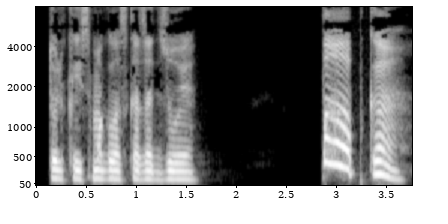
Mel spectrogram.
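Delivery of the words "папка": put-on a child's high, louder shout of joy; joyful cry. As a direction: call out to dad delighted. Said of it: "радостно воскликнул Лёшка". (мальчик радостно кричит отцу, высоко и громко)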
